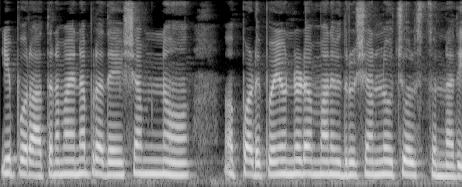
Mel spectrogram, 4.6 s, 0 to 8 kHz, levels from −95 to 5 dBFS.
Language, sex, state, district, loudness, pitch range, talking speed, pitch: Telugu, female, Andhra Pradesh, Krishna, -12 LUFS, 200-215 Hz, 105 wpm, 210 Hz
